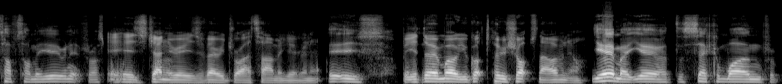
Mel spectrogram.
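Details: Adult men in conversation; typical speech.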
